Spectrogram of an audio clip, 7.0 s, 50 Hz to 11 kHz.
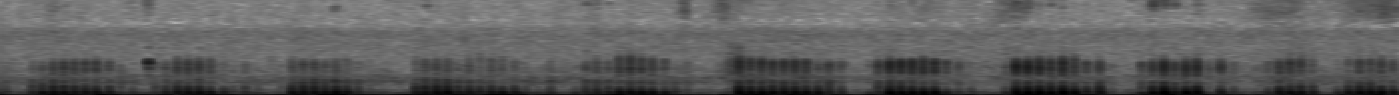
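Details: Purring from Ao, a 17-day-old baby cat with volunteers in Tama City, Tokyo, recorded 10 October 2022 while being stroked: rhythmic rumbling phrases about every half second, alternating in-breath and out-breath pulses, indoors and close.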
